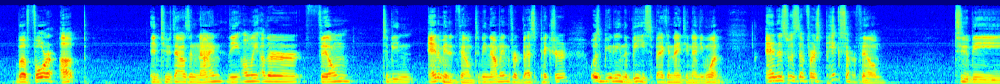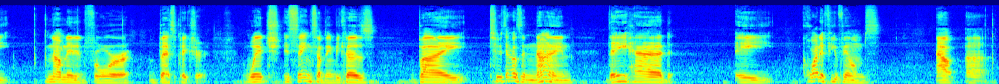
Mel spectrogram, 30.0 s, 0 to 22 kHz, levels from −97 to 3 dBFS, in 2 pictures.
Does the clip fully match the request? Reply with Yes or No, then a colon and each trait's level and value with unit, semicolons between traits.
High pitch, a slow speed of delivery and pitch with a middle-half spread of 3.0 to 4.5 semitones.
No: low, 115 Hz; slow, 120 wpm; average, 4.0 semitones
